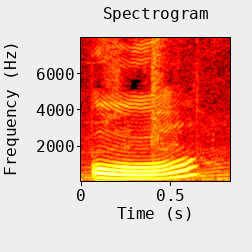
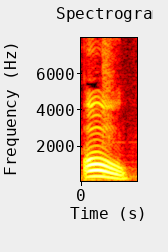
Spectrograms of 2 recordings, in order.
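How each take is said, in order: First: It is said with the dipping third tone. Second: It is said with the short falling fourth tone. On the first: "Bentuk ketiga" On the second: "Bentuk keempat"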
